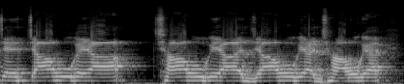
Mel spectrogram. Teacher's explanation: जो चा वर्ग होता है, चाहे चा हो गया, छा हो गया, जा हो गया, झा हो गया, ये सभी क्या है तालु के अंतर्गत आते हैं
